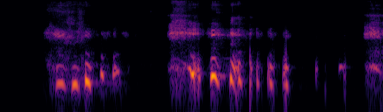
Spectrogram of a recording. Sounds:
Laughter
